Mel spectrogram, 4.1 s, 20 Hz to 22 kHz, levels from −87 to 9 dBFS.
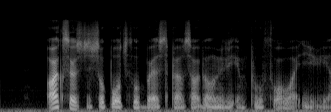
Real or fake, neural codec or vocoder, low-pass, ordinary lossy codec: fake; autoencoder, 22.05 kHz, a latent of 192 numbers a frame, VITS, trained on many speakers; none; none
